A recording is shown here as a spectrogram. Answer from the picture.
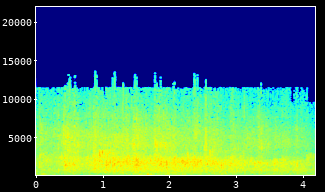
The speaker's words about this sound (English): Can you clap your hands for Jesus, somebody?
